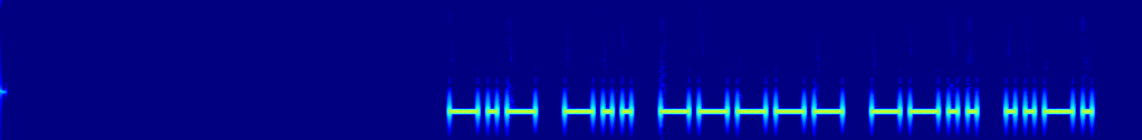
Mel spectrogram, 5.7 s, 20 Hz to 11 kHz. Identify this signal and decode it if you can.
Morse code, heard as a keyed tone, about 25 wpm, 700 Hz. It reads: KD0ZF
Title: USA Call Signs - 5 Characters - Repeated 3x - 25wpm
